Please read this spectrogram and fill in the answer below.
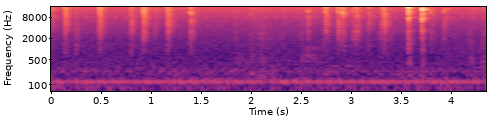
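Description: Scattered clicks of a computer mouse and keyboard over a low steady hum, with a quick double click near the end the loudest.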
